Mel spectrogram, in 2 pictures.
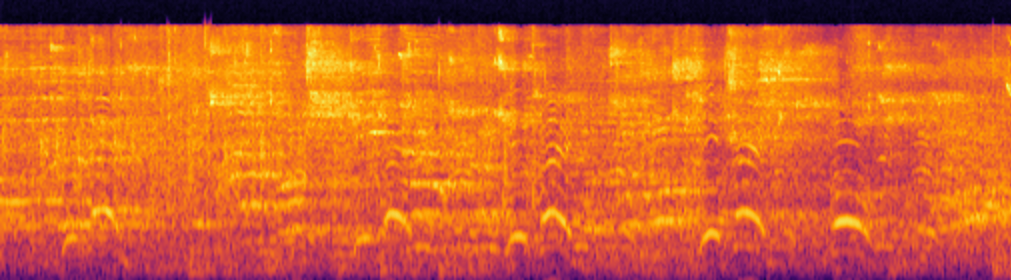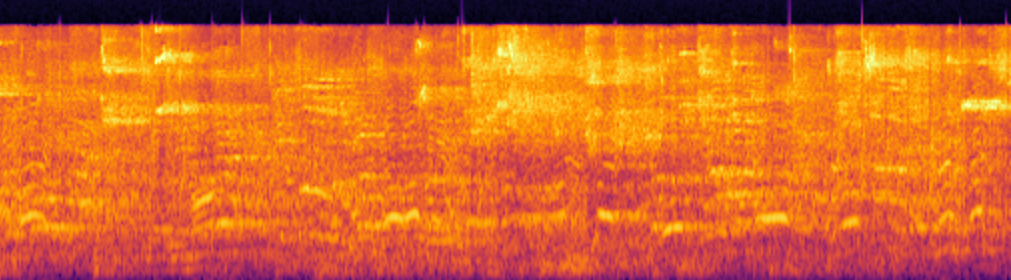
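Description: Sneakers squeak sharply on a hard court, over and over, in a large echoing hall.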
